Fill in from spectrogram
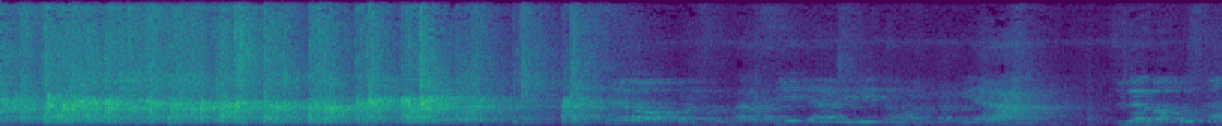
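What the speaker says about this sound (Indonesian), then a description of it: "tepuk tangan buat hasil presentasi dari teman-teman" Classroom applause for a student presentation, a brief burst of many hands clapping for about four seconds that stops abruptly, followed by a teacher speaking.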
